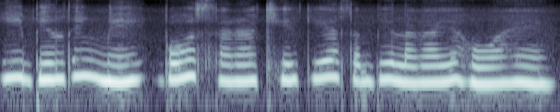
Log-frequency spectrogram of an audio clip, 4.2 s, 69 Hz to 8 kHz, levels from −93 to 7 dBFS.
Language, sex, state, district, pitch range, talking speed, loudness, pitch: Hindi, female, Arunachal Pradesh, Papum Pare, 250-285 Hz, 130 wpm, -12 LUFS, 265 Hz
